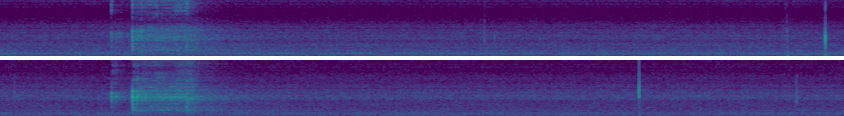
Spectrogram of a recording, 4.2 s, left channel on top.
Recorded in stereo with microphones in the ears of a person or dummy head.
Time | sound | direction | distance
0.6 | a camera shutter | 10° left (ahead or behind) | 1.4 m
